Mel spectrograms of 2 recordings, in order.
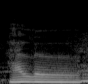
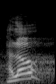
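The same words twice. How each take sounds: First: It is said softly, voice lowered. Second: It is said at normal loudness.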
